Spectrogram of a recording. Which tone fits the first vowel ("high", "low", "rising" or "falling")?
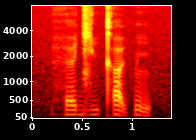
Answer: high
